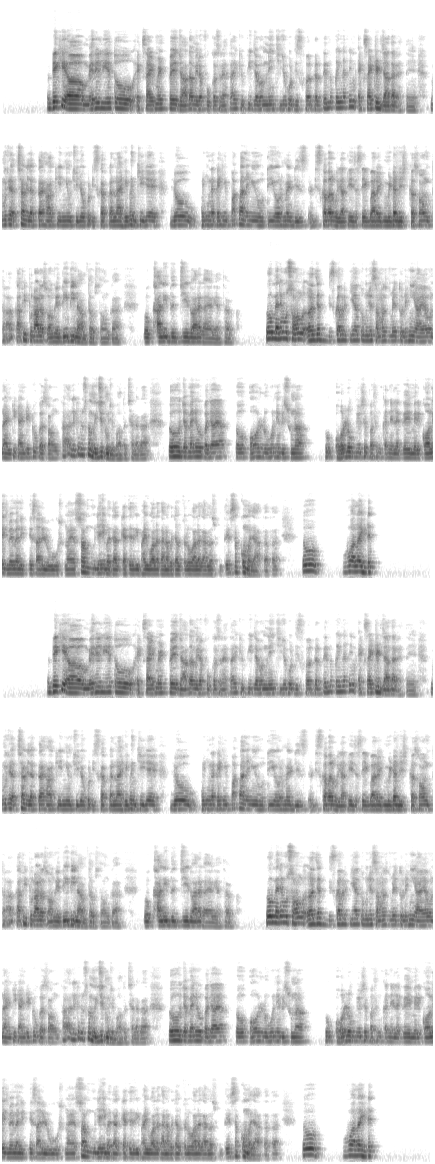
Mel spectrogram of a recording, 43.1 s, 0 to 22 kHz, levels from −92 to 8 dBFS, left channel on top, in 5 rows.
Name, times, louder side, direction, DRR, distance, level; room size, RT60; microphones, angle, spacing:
voice 1, 0.9-19.8 20.1-21.8 22.5-31.9 32.3-40.2 40.5-40.8 41.3-41.8, left 1 dB, 35° left, 0 dB, 0.4 m, -30 dB
3.1 x 2.2 x 2.2 m, 0.26 s
head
